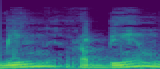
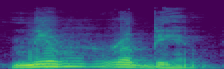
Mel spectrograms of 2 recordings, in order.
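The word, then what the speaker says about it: مِنْ رَبِّهِمْ: So instead of saying min rabbihim, we'll say mir rabbihim. No Nun would be pronounced, only a Ra, and the Ra will be like duplicate Ra. It has shadda. Mir rabbihim instead of min rabbihim.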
